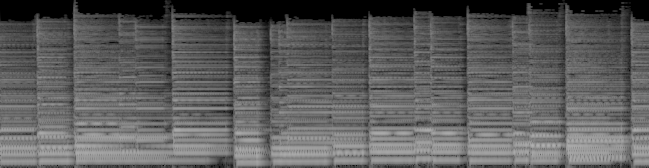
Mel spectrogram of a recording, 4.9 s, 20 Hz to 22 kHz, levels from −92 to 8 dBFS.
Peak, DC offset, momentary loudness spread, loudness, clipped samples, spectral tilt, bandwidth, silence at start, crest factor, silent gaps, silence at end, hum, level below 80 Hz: -12 dBFS; under 0.1%; 2 LU; -25 LUFS; under 0.1%; -4 dB/octave; over 20 kHz; 0 s; 14 dB; none; 0 s; none; -64 dBFS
